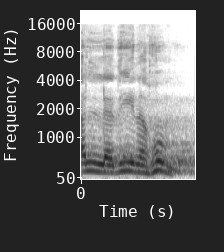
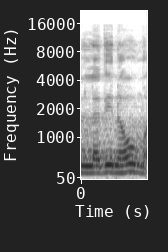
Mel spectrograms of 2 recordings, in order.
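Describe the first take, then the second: First: The h sound at the second word's start is pronounced. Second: The h sound at the second word's start is dropped. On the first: The speaker calls it right. "तो हा को हम सही से अदा करेंगे।" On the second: The speaker calls it wrong. "कुछ लोग पढ़ते हैं अल्लदीन उम, उम ये क्या है?"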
